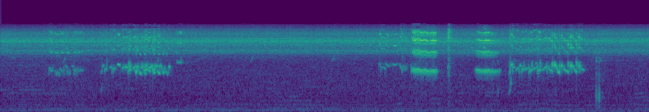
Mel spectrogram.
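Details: At Lane Cove Camping Ground near Sydney, Australia, hand-fed lorikeets utter scratchy, nasal squawks, first a pair and then a quicker cluster of harsh bursts, over a steady high-pitched insect drone.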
